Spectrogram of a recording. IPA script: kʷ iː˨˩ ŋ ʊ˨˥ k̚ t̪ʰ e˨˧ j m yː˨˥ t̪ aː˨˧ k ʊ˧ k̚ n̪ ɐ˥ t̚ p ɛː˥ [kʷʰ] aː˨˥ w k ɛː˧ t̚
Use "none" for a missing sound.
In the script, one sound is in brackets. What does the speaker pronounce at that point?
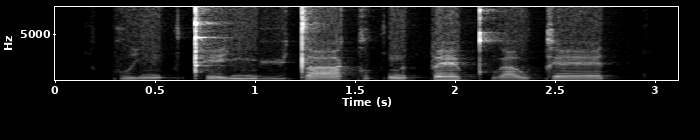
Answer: kʷʰ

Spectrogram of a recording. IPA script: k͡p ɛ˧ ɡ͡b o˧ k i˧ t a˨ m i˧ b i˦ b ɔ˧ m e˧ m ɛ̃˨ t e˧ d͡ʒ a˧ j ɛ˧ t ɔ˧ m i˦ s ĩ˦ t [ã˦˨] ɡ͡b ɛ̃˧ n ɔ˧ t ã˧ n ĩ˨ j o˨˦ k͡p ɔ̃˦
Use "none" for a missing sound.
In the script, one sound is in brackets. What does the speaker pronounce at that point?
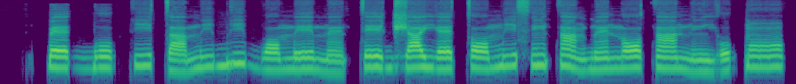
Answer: ã˦˨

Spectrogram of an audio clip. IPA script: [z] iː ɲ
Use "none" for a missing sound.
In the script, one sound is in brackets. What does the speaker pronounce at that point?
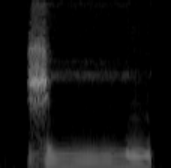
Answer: ʐ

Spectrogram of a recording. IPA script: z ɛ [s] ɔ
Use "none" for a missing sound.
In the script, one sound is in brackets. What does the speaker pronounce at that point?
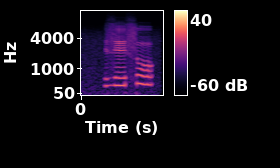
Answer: s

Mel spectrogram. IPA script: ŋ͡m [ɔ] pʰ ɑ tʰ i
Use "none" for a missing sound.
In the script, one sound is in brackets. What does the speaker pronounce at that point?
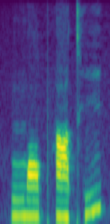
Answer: ɔ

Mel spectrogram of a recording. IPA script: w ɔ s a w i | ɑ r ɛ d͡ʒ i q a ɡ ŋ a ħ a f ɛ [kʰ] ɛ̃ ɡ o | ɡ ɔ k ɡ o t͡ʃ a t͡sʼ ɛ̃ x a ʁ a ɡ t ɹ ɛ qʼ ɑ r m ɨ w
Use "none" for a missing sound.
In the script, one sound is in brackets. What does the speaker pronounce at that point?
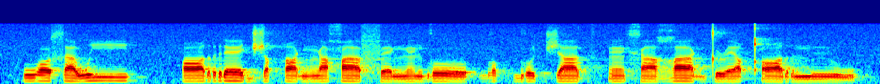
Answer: ŋ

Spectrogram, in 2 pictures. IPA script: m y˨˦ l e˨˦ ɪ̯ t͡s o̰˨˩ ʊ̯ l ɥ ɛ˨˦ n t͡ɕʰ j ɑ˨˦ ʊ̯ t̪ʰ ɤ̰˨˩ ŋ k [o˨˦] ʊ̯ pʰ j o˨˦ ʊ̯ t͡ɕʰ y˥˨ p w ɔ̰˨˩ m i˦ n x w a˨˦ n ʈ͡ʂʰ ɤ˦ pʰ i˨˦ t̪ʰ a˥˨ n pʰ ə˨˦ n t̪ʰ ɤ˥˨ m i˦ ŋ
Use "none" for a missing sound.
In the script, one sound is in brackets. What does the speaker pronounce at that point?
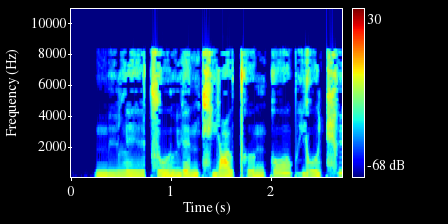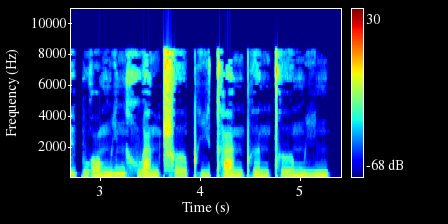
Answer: o˦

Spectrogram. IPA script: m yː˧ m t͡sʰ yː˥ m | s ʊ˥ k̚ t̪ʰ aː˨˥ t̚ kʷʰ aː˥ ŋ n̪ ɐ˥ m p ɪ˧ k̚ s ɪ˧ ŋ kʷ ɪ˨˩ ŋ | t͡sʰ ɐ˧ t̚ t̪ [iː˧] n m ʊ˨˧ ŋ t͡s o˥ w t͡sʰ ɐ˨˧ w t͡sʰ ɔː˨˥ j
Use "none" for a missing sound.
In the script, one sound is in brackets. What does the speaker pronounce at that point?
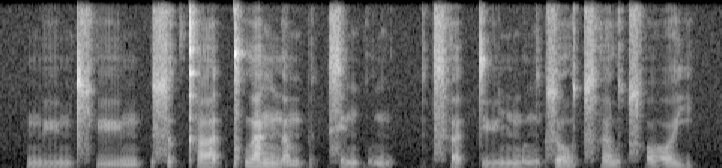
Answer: yː˧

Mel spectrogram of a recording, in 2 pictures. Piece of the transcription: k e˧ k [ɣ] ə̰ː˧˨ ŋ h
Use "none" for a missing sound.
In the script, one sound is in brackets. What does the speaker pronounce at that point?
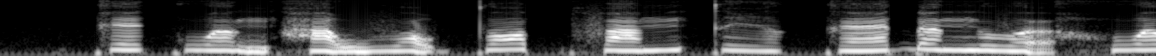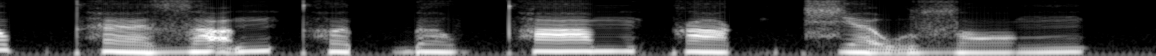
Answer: w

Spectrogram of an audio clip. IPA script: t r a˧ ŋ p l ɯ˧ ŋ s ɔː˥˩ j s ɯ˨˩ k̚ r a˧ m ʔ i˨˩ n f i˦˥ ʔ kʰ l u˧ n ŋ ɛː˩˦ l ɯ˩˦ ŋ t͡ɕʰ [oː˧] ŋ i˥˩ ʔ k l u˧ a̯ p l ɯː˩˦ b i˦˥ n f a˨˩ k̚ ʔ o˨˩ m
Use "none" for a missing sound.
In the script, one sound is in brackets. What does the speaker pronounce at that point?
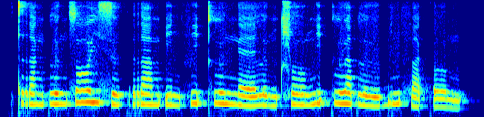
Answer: oː˧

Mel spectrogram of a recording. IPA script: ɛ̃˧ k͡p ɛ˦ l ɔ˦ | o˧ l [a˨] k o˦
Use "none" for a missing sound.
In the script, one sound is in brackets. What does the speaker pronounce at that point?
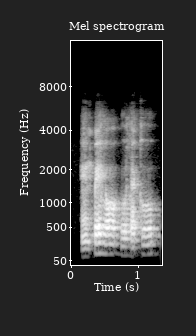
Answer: a˧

